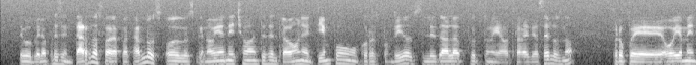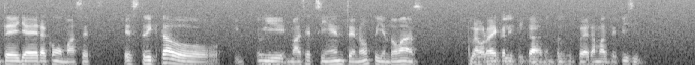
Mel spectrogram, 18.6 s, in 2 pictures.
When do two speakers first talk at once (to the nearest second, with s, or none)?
none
